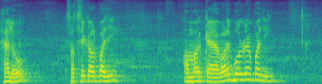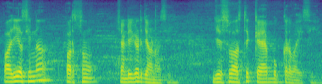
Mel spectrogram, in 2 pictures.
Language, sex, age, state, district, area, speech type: Punjabi, male, 30-45, Punjab, Patiala, urban, spontaneous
